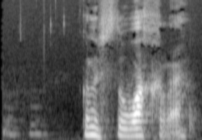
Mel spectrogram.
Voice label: karuk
